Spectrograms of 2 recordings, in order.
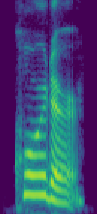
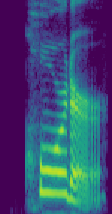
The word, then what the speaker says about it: quarter: The second syllable is basically a T, schwa, R, ter, ter. But since this T is between an R vowel and a vowel, it's a flap T. So it sounds more like a D than a T. Quarter. Der, der. Do you hear that? Quarter, der.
